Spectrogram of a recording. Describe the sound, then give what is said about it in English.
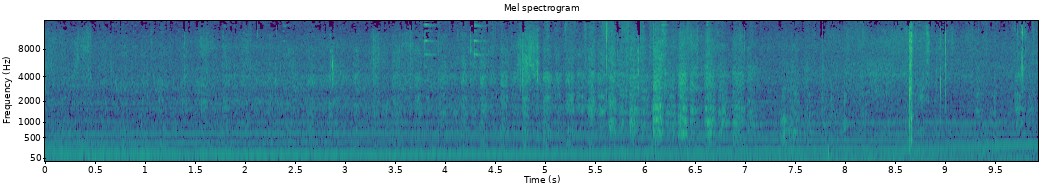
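A dog, Molly Moo, pants rapidly and steadily while a ball is thrown for it, spraying slobber, its quick breaths carrying over a constant low engine hum, with a few wet snorts and faint whimpers near the end. “I'm getting sick of the dog slobber spraying all over the place as I throw this ball.”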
